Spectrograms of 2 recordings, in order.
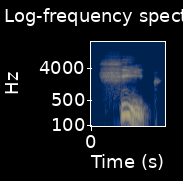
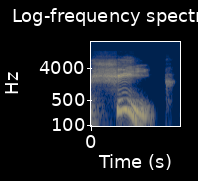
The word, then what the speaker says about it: sheep: Repara, se eu tiver a palavra, a palavra ovelha em inglês, ela é falada assim, ó, sheep. Se eu tiver a palavra navio, ela é falada assim, ó, chup. Então, repete, professor. Do mesmo jeito que tá aqui embaixo aqui. Repara, ó, do mesmo jeito. Duas letra S juntas fazem o som de uma letra I longa. Então eu falo sheep.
